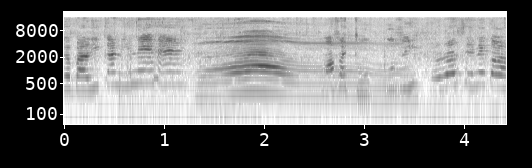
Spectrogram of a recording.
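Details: Domestic cats fighting: a long, drawn-out moaning yowl that rises then slowly sinks, framed by shorter wavering cries before and after.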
